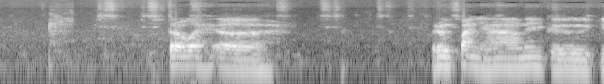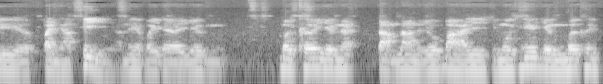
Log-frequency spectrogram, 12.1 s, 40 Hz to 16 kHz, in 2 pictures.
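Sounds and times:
man speaking: 0:00.5 - 0:03.4, 0:04.3 - 0:12.0.

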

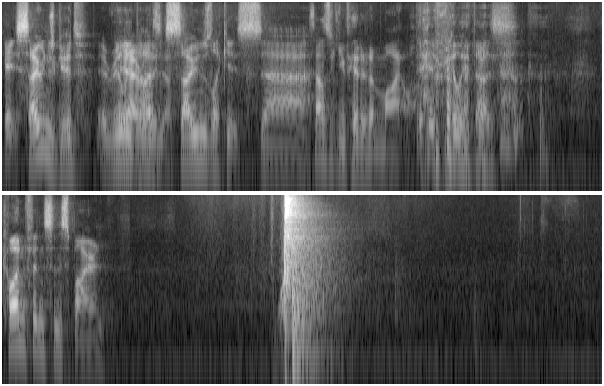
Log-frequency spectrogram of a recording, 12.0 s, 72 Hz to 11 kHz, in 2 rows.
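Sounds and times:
golf club striking ball: 0:08.8 - 0:09.6.

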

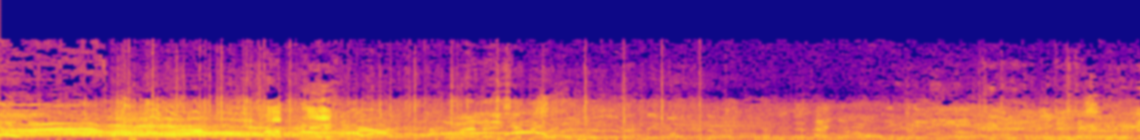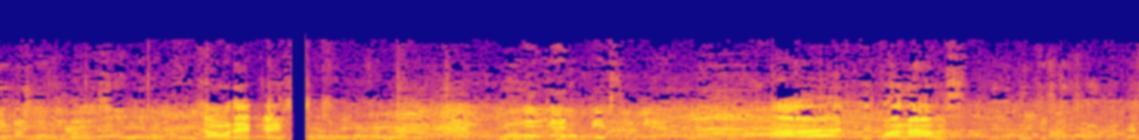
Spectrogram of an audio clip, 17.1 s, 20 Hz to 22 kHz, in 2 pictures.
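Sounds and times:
crowd chattering: 0:00.0 - 0:17.0
people laughing: 0:00.7 - 0:02.7.

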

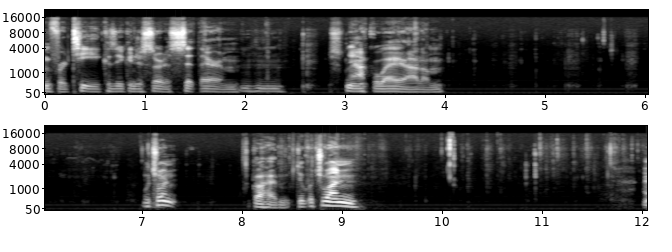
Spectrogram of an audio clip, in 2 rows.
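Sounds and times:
person speaking: 0:08.0 - 0:09.4.

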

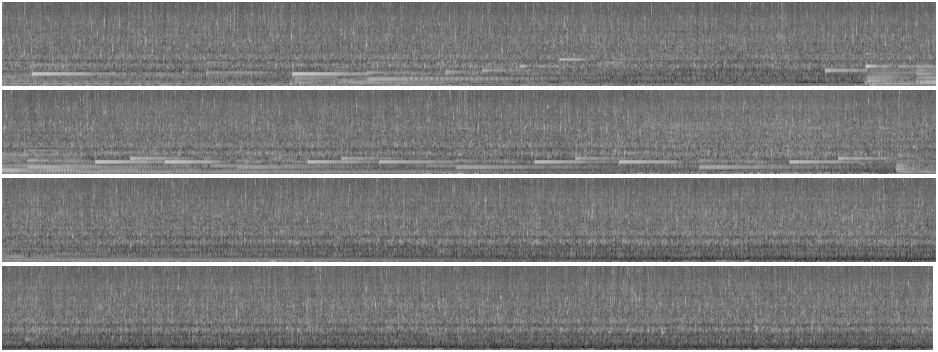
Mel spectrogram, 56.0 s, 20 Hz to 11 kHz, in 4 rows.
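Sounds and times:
low hum: 0:00.0 - 0:36.6
running water rushing: 0:00.0 - 0:56.0.

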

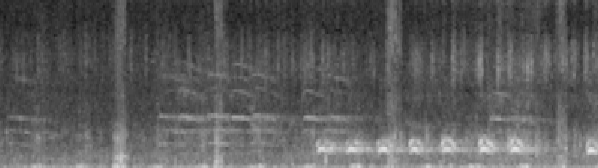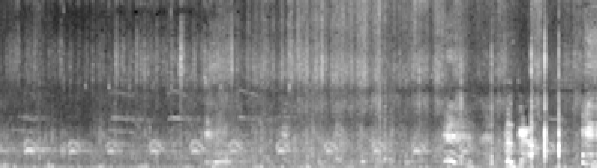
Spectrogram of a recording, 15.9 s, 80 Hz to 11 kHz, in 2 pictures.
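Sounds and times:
faint animal calls: 0:02.2 - 0:14.1.

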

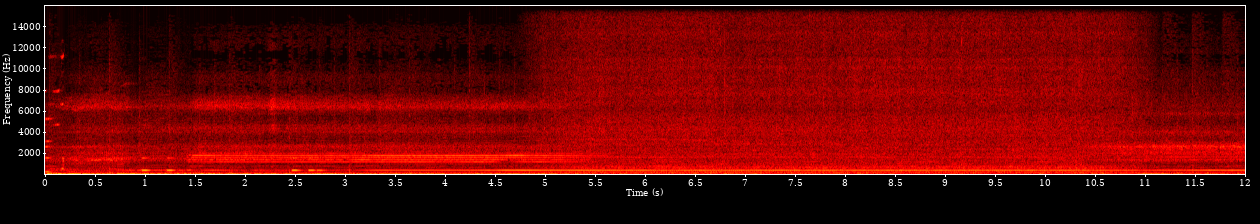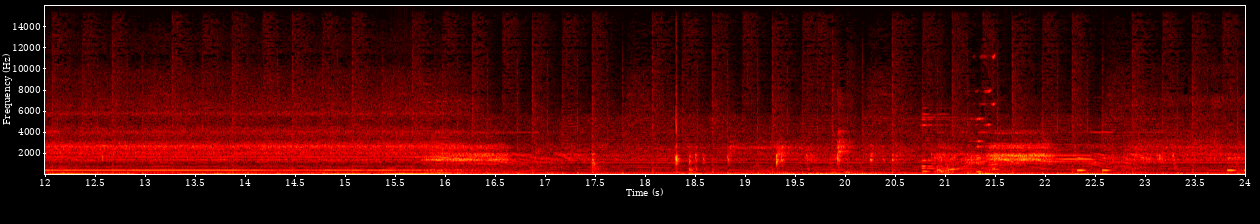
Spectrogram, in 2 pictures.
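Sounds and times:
higher machine tone: 0:00.0 - 0:17.4, 0:19.6 - 0:24.0
mill spindle whine: 0:00.0 - 0:17.6, 0:18.8 - 0:24.0
coolant spray and cutting noise: 0:04.8 - 0:17.6.

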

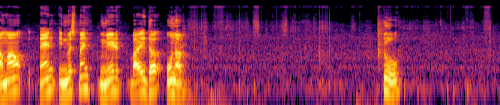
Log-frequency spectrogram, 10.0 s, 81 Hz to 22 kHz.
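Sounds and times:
pen tapping on paper: 0:07.6 - 0:10.0.

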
